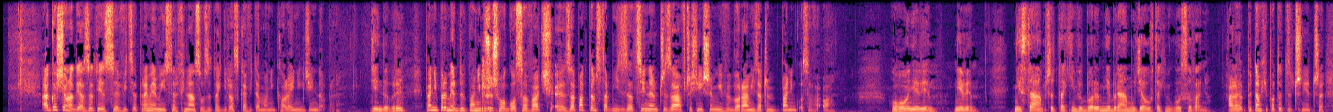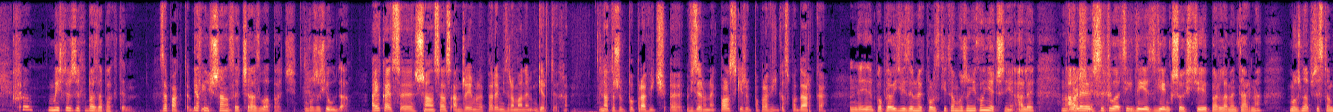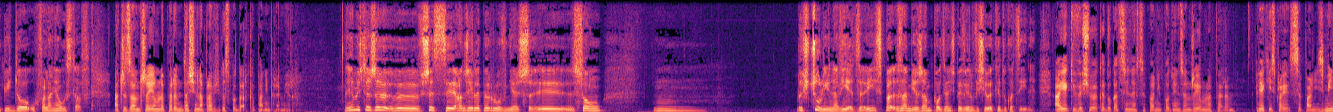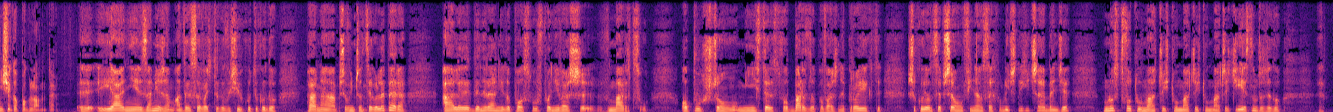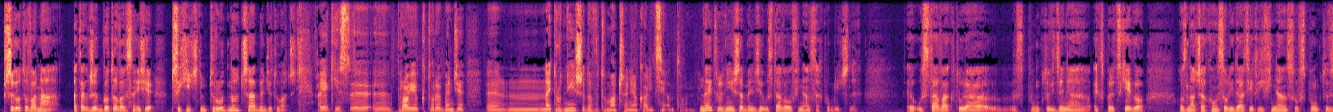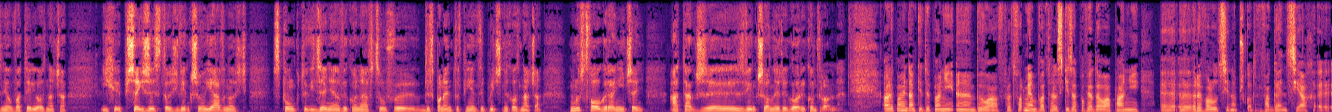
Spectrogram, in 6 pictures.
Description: Gościem Radia ZET jest wicepremier i minister finansów Zyta Gilowska. Wita Monika Olejnik, dzień dobry.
